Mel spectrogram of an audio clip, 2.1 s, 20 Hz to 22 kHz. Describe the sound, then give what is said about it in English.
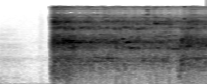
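Glass shatters suddenly after a moment of silence, a loud, bright crash whose tinkling shards keep ringing and scattering for well over a second, with no talking. “Yeah, the glass shattering, you 100% already know who it is.”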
